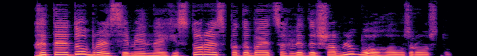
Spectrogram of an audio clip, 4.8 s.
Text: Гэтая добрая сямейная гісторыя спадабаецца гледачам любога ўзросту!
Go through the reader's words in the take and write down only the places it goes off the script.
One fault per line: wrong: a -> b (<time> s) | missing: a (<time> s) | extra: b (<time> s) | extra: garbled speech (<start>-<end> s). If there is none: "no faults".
no faults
